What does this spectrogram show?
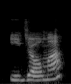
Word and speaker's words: Ijeoma: But Teri, and I want to say it right, Ijeoma?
